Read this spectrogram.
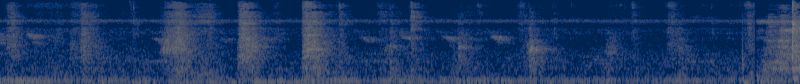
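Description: Footsteps shuffle on a concrete floor.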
